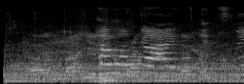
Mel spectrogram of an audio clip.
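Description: A young girl's voice making short, indistinct sounds, loudest about a second in and again a little later, over a steady low hum.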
